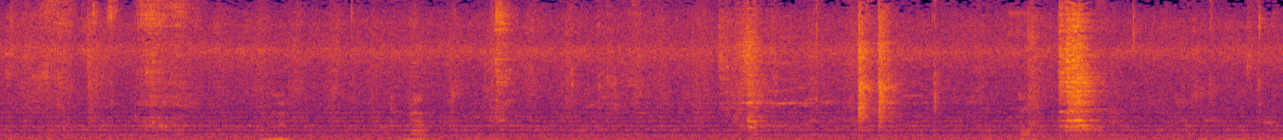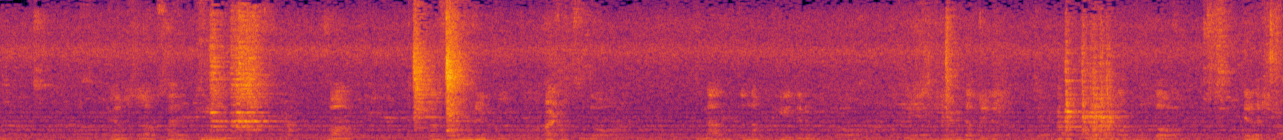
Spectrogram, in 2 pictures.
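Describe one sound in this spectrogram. Two men slurp noodles loudly.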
